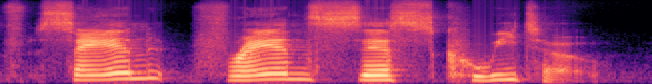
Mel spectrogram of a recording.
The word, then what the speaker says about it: San Francisquito: San Francisquito? – It's San Francisquito. – That's too many syllables.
